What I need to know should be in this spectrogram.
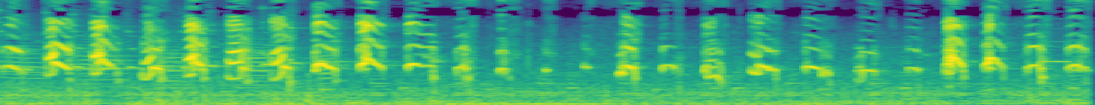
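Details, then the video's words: Pomeranian puppy wanting hugs, whining insistently: a fast series of high, squeaky rising-falling yelps, about three or four per second, continuing steadily with no other sounds. "Little puppy really wants somebody’s hugs"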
